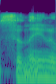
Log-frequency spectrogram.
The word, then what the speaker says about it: Selena: It is Selena.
